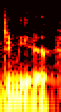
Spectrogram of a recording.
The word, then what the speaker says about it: Demeter: All right, Demeter.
